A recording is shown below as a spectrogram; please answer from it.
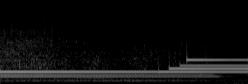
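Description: A soft chime jingle: bell-like notes ring on, held and slowly fading, and three higher notes enter one after another in a quick rising run near the end.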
